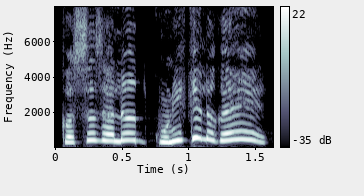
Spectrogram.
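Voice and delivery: high, alarmed women's voices; startled village women crying out questions; frightened women asking. A narrator's reading. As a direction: ask in high-pitched alarm. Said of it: "विचारू लागल्या".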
